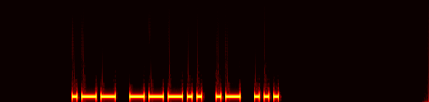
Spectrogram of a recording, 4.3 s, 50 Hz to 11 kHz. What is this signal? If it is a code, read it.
Morse code, heard as a keyed tone, about 32 wpm, 700 Hz. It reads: W8AS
